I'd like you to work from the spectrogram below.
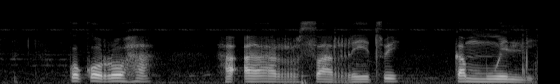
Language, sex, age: Southern Sotho, male, 27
